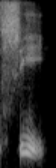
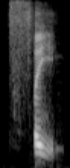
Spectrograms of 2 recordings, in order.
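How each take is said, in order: First: A light s followed by a plain i. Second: A heavy s with a gliding vowel. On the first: The speaker calls it wrong. "bukan si" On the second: The speaker calls it right. "bunyinya itu agak berat"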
